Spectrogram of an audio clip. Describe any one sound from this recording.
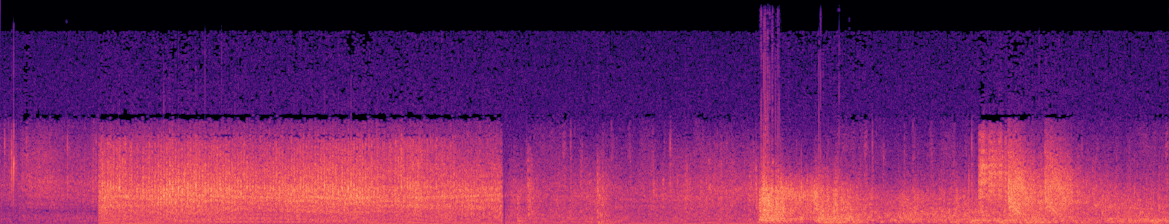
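A propeller plane's engines drone steadily.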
